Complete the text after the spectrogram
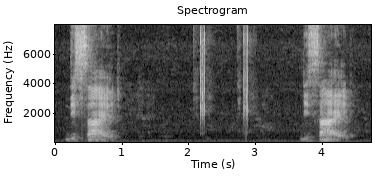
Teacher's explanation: Decide. Stressed on the second syllable.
